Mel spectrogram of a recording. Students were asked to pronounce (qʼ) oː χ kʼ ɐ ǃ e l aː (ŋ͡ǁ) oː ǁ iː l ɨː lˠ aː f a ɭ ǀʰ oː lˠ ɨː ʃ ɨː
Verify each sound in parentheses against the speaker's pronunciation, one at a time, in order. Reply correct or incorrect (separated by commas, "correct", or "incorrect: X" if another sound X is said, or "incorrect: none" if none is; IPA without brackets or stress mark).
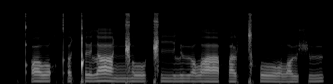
correct, correct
